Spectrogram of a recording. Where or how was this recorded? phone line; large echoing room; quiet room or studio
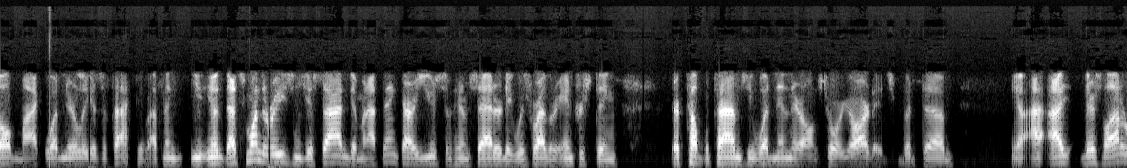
phone line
